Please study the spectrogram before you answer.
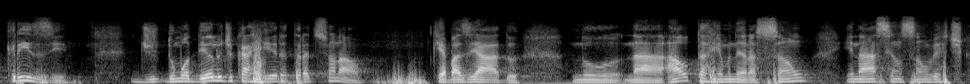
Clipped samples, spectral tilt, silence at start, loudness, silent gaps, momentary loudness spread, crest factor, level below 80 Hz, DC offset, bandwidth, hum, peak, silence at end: under 0.1%; -6 dB/octave; 0.1 s; -16 LUFS; none; 14 LU; 16 dB; -32 dBFS; under 0.1%; 9.8 kHz; none; 0 dBFS; 0.05 s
